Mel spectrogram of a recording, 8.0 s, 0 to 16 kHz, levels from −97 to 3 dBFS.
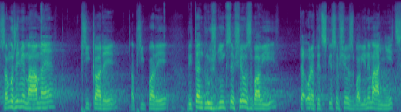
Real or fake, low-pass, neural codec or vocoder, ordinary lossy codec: fake; 14.4 kHz; vocoder, 44.1 kHz, 128 mel bands, Pupu-Vocoder; AAC, 64 kbps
